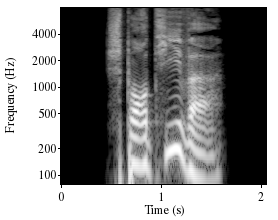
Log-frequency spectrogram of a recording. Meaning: 1. comparative degree of sportiv 2. inflection of sportiv: strong/mixed nominative masculine singular 3. inflection of sportiv: strong genitive/dative feminine singular
- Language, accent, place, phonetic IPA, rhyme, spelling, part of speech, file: German, Germany, Berlin, [ʃpɔʁˈtiːvɐ], -iːvɐ, sportiver, adjective, De-sportiver.ogg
